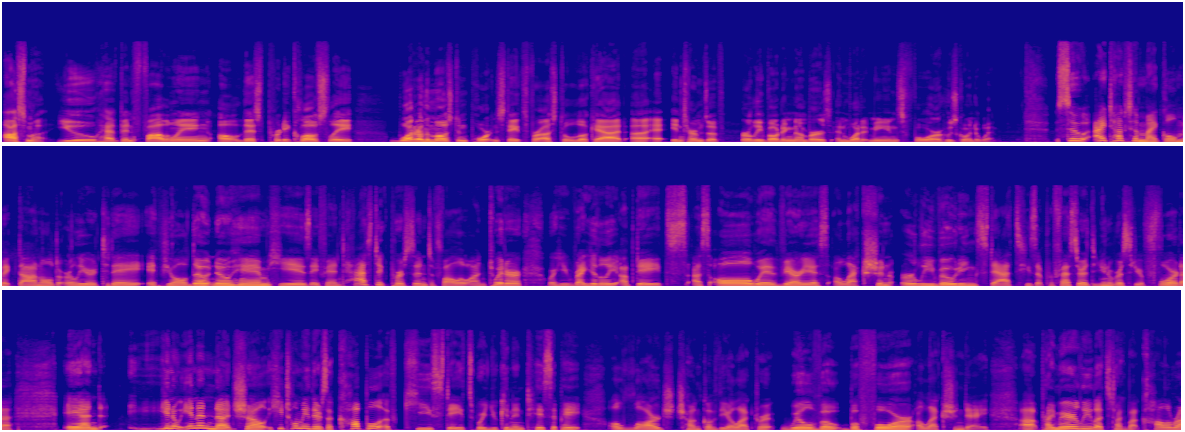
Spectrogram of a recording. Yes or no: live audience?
no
